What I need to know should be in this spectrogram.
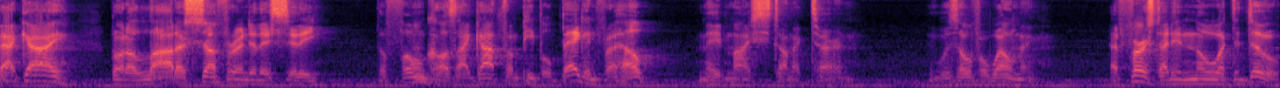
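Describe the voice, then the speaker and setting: In a put-on character voice, a man speaks raspy and at a very deep, low pitch, at a moderate pace with long, frequent pauses and clear background noise. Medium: video game. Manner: sarcastic, wry.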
